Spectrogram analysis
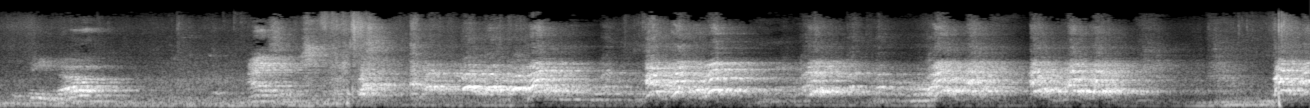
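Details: Seven-month-old Belgian Malinois at work during a training session, giving a run of sharp barks about once a second, with a handler's spoken commands over and between them.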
